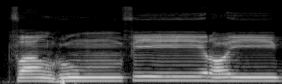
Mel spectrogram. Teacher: mim mati bertemu dengan Fa jelas terang tidak boleh dengung tidak boleh ee panjang Kenapa karena izhar Safawi jelas mim matinya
